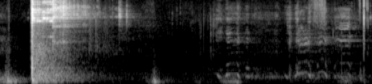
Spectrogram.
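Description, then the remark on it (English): A glass jar hits the floor and shatters with a loud, sharp crash, shards ringing out briefly, then a few small clinks of scattering pieces before faint voices murmur in the background. “And in that moment where we've held this with this jar, this relationship of trust, we drop it.”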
